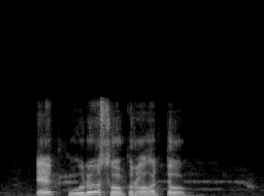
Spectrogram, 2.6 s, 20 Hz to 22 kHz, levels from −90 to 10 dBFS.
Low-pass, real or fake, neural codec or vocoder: 10.8 kHz; fake; codec, 24 kHz, 3 kbps, HILCodec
